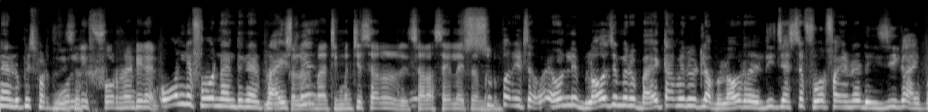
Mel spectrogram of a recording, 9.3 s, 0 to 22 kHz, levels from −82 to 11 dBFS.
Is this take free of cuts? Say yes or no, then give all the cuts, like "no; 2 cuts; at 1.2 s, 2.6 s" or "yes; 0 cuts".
yes; 0 cuts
